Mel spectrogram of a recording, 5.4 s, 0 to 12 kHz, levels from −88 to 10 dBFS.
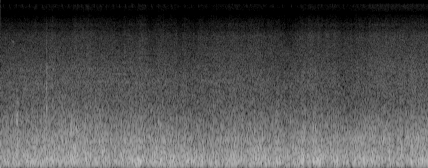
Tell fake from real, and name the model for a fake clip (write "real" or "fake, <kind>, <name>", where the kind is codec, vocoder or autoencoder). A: real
